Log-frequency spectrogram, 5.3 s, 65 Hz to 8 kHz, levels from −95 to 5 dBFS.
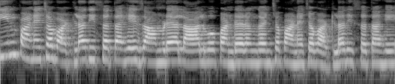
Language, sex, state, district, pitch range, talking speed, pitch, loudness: Marathi, female, Maharashtra, Solapur, 220-255 Hz, 150 wpm, 230 Hz, -14 LUFS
